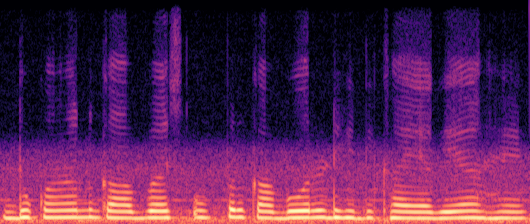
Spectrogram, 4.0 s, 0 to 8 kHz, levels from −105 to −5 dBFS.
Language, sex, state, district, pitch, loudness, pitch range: Hindi, female, Haryana, Rohtak, 235 Hz, -13 LUFS, 225-245 Hz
